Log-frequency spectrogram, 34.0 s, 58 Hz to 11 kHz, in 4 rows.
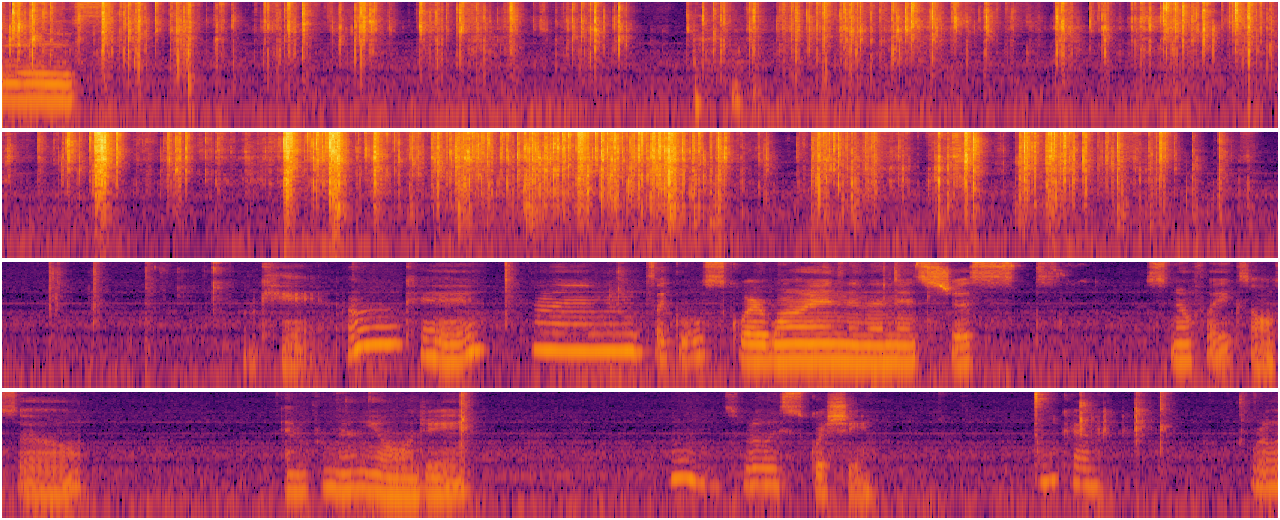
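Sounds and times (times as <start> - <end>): packaging crinkling and tearing: 0.0 - 17.7.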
